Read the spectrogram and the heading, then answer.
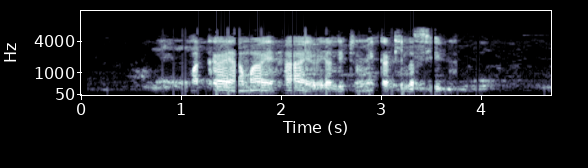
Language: Swahili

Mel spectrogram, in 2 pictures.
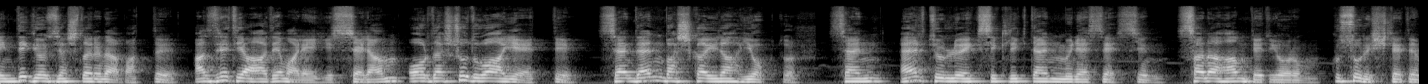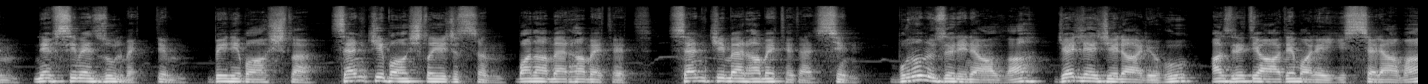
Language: Turkish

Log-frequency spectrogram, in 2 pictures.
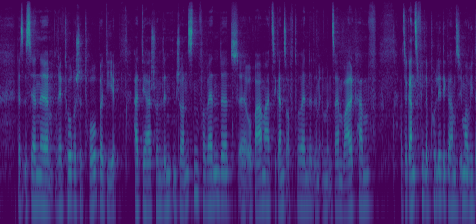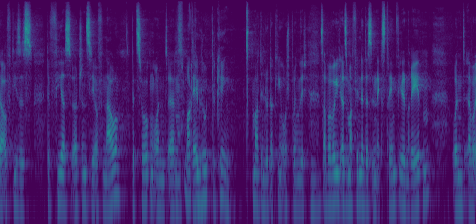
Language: German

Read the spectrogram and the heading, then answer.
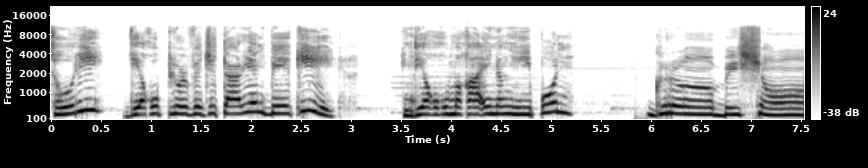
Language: Filipino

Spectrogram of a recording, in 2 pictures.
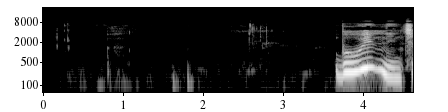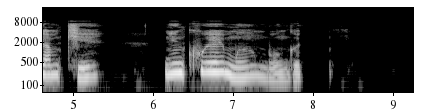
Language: Mungaka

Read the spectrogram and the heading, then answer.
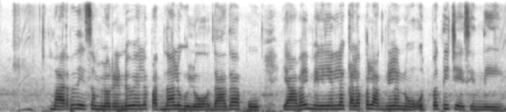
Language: Telugu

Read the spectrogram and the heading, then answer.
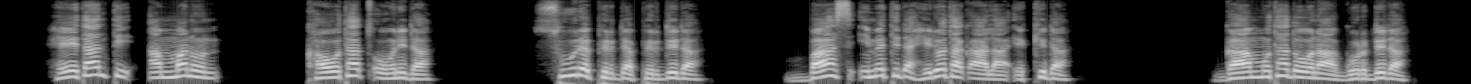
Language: Gamo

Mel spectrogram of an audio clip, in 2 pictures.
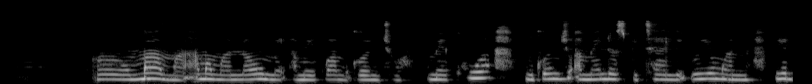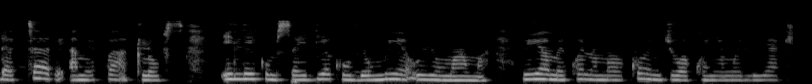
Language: Swahili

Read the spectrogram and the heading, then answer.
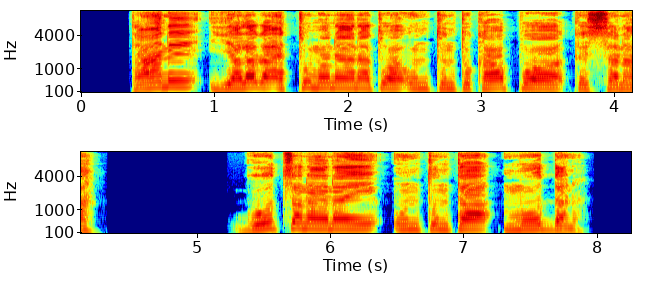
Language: Dawro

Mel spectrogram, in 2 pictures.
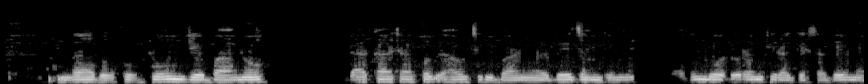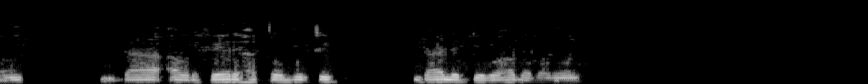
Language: Fula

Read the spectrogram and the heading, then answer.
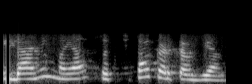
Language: Sanskrit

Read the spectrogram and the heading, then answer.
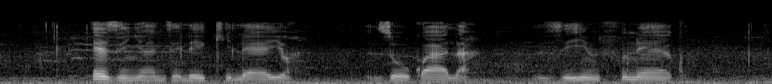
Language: Xhosa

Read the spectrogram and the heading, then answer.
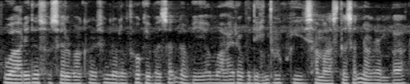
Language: Manipuri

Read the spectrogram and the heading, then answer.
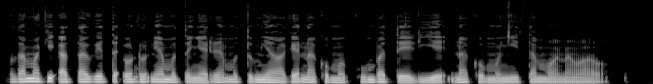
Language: Kikuyu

